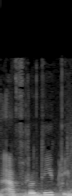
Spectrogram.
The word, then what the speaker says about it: Aphrodite: Aphrodite in Greek is Aphrodite.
